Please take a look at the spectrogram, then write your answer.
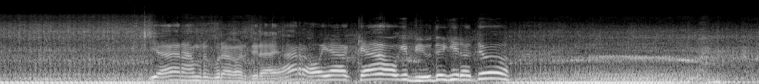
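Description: A motorcycle engine runs steadily on a Saturday ride to Tintale waterfall, a loud low rumble throughout, with people talking over it in the middle.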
